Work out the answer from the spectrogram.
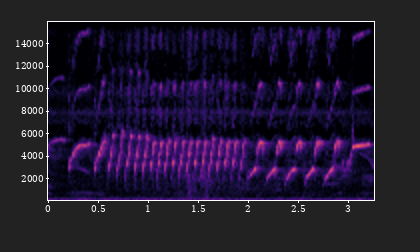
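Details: Canary song: rapid rolled trill of bright high notes for two seconds, then shifts to a slower series of rising, slurred chirps repeated about four times a second.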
